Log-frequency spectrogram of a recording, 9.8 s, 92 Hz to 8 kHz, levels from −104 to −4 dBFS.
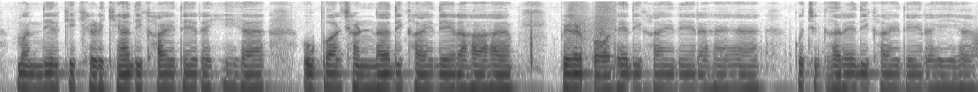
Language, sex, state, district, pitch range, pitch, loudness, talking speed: Hindi, male, Goa, North and South Goa, 110-115 Hz, 110 Hz, -35 LUFS, 155 wpm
